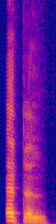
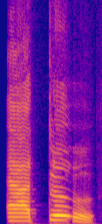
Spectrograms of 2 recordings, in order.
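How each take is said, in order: First: The word is said plainly, without extra force. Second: The word is said with extra force. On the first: "आप normal उसको बोलेंगे" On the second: "थोड़ा जोर डाल के बोलेंगे"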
